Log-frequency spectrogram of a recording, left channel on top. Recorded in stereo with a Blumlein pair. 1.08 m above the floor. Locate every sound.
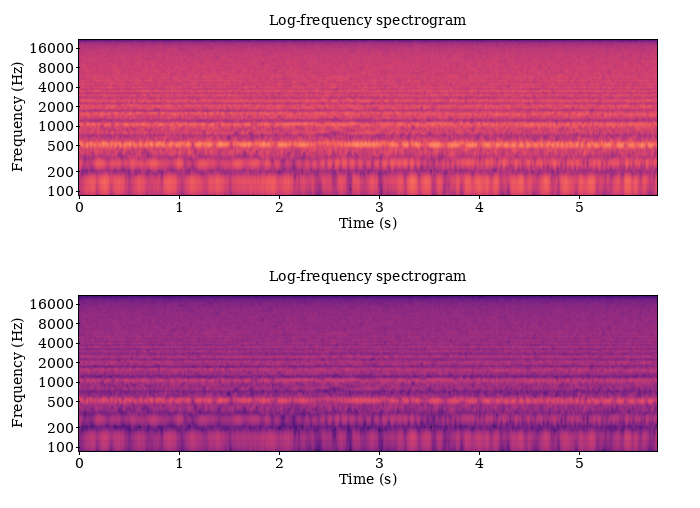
0.0 s a drone: 60° left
